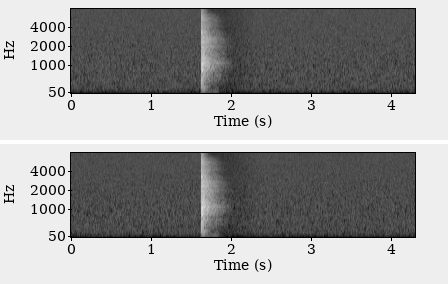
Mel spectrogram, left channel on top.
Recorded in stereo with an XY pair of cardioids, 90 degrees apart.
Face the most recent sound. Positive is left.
turn(degrees=-30)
